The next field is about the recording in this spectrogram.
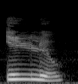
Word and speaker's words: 인류: 这里的发音，人类 인 류 인 류 의 진 화 를 목 격 한 다。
